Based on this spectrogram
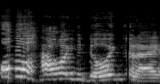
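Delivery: mock, put-on Irish accent. Mocking how someone from the Northeast talks, in a mock Irish accent. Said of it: "Irishman off the boat".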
